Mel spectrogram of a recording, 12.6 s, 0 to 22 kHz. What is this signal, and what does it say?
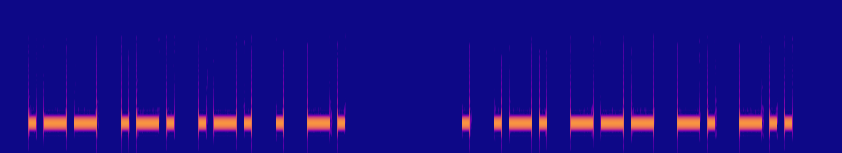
Morse code, heard as a keyed tone, about 10 wpm, 800 Hz. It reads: WRREN EROND
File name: LEZIONI / 3 MWRO / 3 MWRO 10wpm 2148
